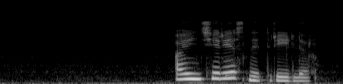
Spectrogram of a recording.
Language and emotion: Russian, neutral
